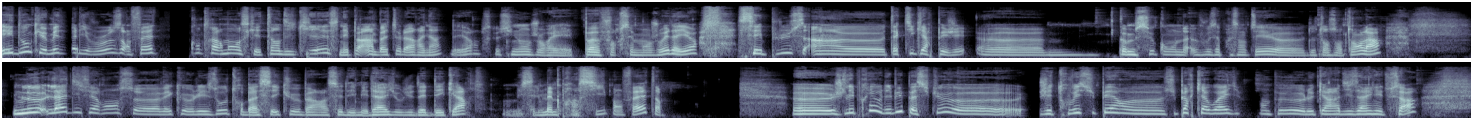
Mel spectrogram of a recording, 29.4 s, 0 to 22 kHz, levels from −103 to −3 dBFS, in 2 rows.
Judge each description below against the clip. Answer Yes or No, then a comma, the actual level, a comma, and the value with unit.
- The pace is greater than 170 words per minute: Yes, average, 190 wpm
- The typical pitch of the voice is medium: No, high, 195 Hz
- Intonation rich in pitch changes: Yes, wide, 6.6 semitones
